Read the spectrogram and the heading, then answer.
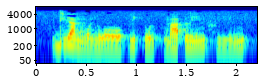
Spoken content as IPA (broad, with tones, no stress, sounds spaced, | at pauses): d i˥˩ a̯ ŋ o˩˦ n w oː˩˦ p i˦˥ t̚ w ɯ˨˩ k̚ m a˦˥ ʔ l i˦˥ n f i˩˦ n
